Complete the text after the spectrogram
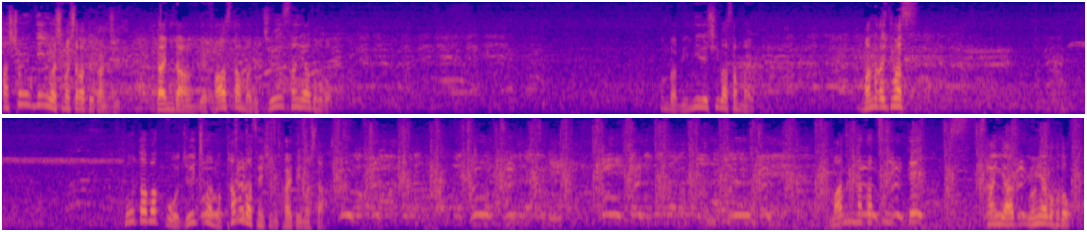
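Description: A crowd of young men cheers from the sideline.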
